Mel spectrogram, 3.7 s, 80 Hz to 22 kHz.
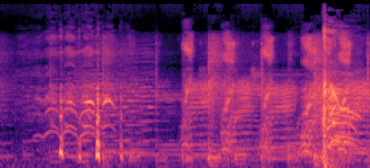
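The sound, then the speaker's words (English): A duck trumpet honks out a string of nasal, quacking blasts: two sharp squawks first, then a busier run of raspy, bleating honks that grows louder toward the end. No one speaks. “I'm a 29-year-old black male, and I'm dying at these fucking duck trumpets.”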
